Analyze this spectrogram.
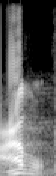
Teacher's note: عین جو ہے وہ ہم نے حلق سے ادا کرنا ہوتا ہے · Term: حروف حلقی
